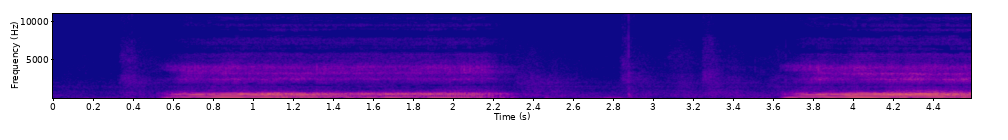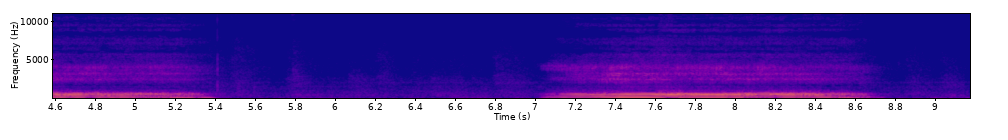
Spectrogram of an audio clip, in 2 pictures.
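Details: Recording of a sleeping man (boyfriend) snoring: three drawn-out, groaning snores about every three seconds with quiet pauses between them in a quiet room; snoring.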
